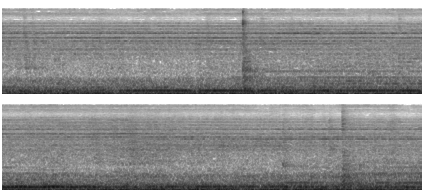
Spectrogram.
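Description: Freight cars of a CSX manifest train rolling past: a steady rumble of steel wheels on rail with a low hum, and two sharp clicks about five seconds apart.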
